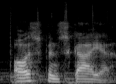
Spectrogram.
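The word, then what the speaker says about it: Ouspenskaya: all the time i spin how do you pronounce the name because i see you know i think ospinskaya that's it o-u-s-p-e-n-s-k-a-y-a the gypsy woman and the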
